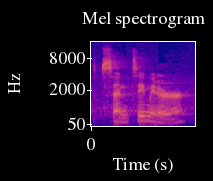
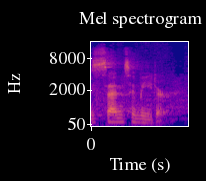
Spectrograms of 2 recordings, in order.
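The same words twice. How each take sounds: First: The stress is not on the first syllable. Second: The stress is on the first syllable. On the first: This is how other speakers say it. The speaker calls it wrong. "the other Americans would pronounce it cent centimeter" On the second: This is the standard way to say it. The speaker calls it right. "the correct way it's really centimeter. The stress then is falls on the first syllable"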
